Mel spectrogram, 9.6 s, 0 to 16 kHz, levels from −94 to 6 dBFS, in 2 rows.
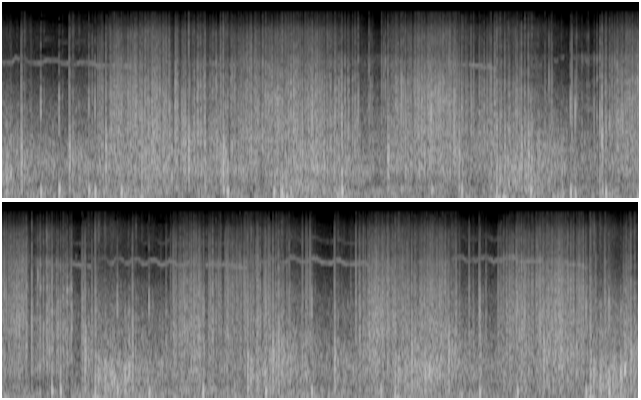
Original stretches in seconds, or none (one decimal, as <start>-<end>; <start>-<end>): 0.0-1.0; 3.4-4.3; 5.3-9.6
